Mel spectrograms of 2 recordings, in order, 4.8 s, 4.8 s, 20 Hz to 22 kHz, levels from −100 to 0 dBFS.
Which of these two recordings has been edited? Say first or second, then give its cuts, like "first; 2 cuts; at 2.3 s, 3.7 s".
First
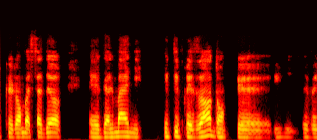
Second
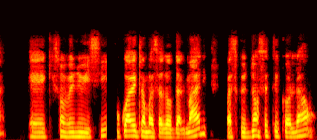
second; 1 cut; at 1.6 s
